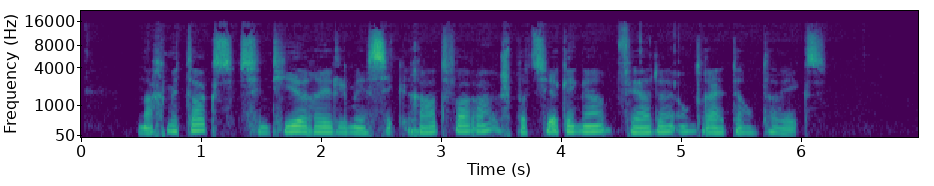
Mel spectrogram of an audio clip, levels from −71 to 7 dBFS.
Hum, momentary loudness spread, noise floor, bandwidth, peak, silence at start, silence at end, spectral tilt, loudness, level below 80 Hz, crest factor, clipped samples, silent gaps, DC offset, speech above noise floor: none; 14 LU; -57 dBFS; 16.5 kHz; 0 dBFS; 0.05 s; 0.8 s; -3 dB/octave; -22 LUFS; -54 dBFS; 24 dB; under 0.1%; none; under 0.1%; 34 dB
